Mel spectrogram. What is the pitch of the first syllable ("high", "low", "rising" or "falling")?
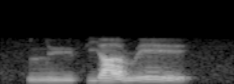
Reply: rising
